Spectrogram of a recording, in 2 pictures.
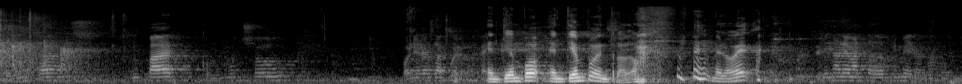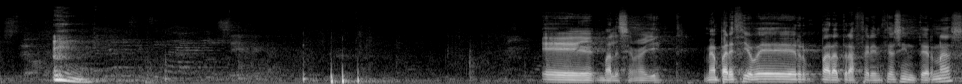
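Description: A man speaks through a microphone into a large echoing hall.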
